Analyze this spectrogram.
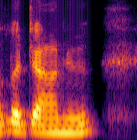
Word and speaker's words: Lodonou: Today I'm thrilled to introduce Francois Leadanu, the president and lency insurance agent at Senior Health Stop LLC.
